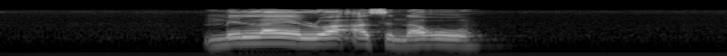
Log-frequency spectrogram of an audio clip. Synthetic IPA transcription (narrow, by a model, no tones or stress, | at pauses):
m̩mɪlaɛlwaʔasɪnaɣʊ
